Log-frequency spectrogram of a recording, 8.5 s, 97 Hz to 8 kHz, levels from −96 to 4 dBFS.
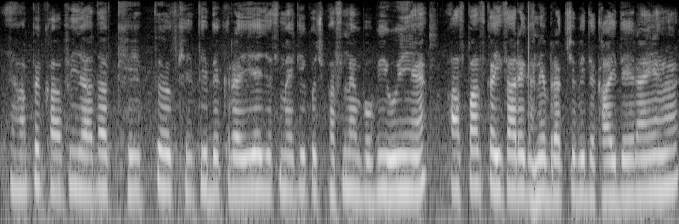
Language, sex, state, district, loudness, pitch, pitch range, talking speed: Hindi, male, Uttar Pradesh, Jalaun, -20 LUFS, 185 Hz, 180-190 Hz, 190 wpm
